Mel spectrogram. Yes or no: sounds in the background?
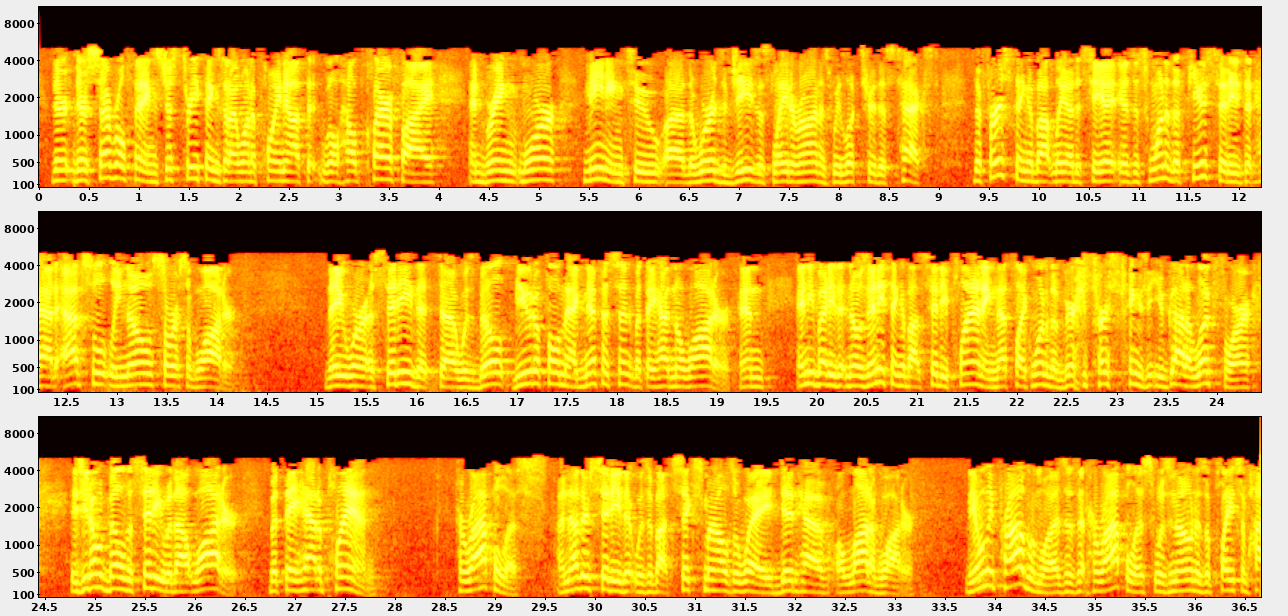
no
